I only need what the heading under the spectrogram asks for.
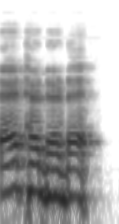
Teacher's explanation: जीभ मुर्दा को स्पर्श करती है तो कौन से वर्ण बोले जाते हैं? ट ठ ड ढ मूर्धन्य ध्वनियां हैं।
